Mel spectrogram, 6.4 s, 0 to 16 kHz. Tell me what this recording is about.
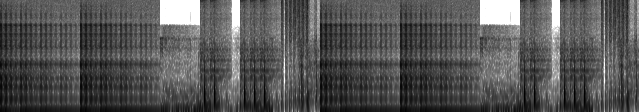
Instrument samples > Percussion
This 150bpm Drum Loop is good for composing Industrial/Electronic/Ambient songs or using as soundtrack to a sci-fi/suspense/horror indie game or short film.
Alien, Packs, Underground, Industrial, Dark, Soundtrack, Loopable, Samples, Loop, Ambient, Weird, Drum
